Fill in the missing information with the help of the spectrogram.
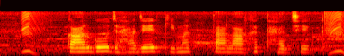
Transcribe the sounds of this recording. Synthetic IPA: kaɾɡod͡ʒɦad͡ʒeɾkimət̪ːalaːkʰət̪hət͡ʃʰe

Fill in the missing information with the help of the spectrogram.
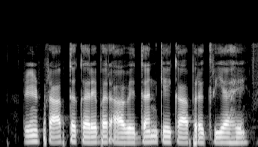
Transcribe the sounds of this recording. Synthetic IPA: ɾɪ̃ɽpɾaːpt̪kɐɾebɐɾa̰ːʋeːd̪ənkekapɾəkɾijaɦɛː

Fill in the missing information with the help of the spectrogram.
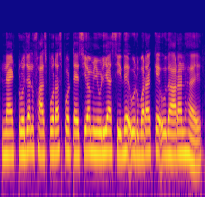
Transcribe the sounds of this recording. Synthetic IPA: naɪʈɾod͡ʒənpʰaspoɾəspoʈesijəmjuɽijasid̪ʱeuɾbəɾəkːeud̪aɾənɦəj

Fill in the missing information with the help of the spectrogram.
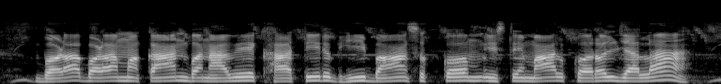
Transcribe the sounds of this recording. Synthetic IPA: bəɽabəɽaməkanbənawekʰat̪iɾbʱibãskəist̪emalkəɾəld͡ʒala

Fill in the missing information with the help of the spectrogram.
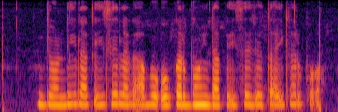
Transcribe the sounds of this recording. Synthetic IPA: d͡ʒoːɳɖʱilaːkəiseləɡa̰ːboʔoːkəɾbʱũːnlaːkəised͡ʒoːt̪aːikəɾbo̰ː

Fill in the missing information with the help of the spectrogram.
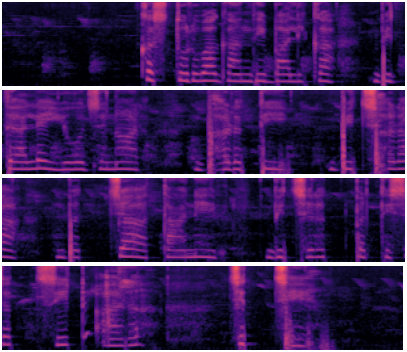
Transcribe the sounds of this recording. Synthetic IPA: kəst̪uɾʋaɡãːnd̪ʱibaːlɪkaʋɪd̪jaːləjjoːd͡ʒnaːɾ | bʱɐɾt̪i | bɪt͡ʃʰɾabətː | ʃat̪aːneʋɪt͡ʃʰɾət̪̚pɾət̪ɪʃət̪siʈaːɾ | t͡ʃɪt̪̚t͡ʃʰeː

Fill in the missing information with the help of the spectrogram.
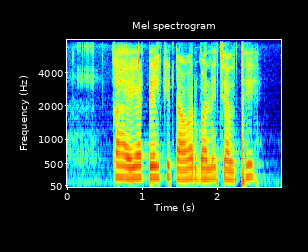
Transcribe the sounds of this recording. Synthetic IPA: kaːejaʈeːlkeʈaːʋəɾbənet͡ʃəlt̪e

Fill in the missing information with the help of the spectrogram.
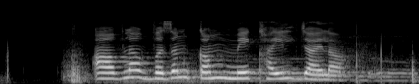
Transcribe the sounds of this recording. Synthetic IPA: aːʋlaːʋɐzənkɐmːẽkʰaːild͡ʒaːjlaː

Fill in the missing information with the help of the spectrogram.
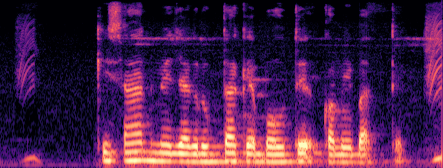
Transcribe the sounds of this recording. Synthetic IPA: kɪsaːnmẽd͡ʒəɡɾuk̚t̪akebəɦʊt̪ekəmiba̰kt̪e

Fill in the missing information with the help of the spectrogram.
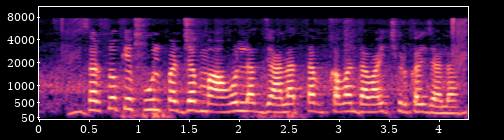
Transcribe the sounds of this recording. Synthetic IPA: sɐɾsõkepʰuːlpɐɾd͡ʒɐbmaːɦoːlːɐɡ̚d͡ʒaːlat̪ɐb̚kɐʋə̃nd̪ɐʋaːit͡ʃʰʊɽkəld͡ʒaːlaː

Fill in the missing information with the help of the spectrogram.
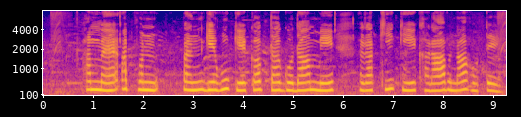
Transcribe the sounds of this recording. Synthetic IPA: həmːɛ̃əp | pənɡeːɦũkekəbt̪əkɡoːd̪aːmːẽ | ɾəkʰikekʰəɾaːbnaɦoːt̪e

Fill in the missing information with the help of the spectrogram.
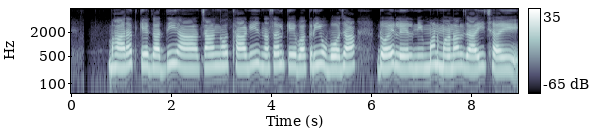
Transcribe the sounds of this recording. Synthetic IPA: bʱaɾət̪keɡəd̪ʱːiat͡ʃãŋɡt̪ʰaɡid͡ʒnəsəlkebəkɾiobod͡ʒʱa | ɖʱojlelnimːənmanəld͡ʒait͡ʃʰə

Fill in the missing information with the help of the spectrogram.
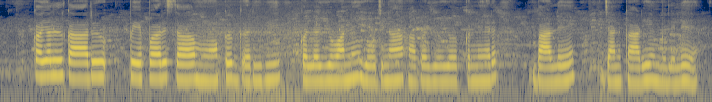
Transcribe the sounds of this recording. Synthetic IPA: kəjəlkaɾ | peːpəɾsəmɔkɡəɾibikələjoənjoːd͡ʒnaɦəbəjojoɡneɾ | baːle | d͡ʒaːnkaɾimɪlle

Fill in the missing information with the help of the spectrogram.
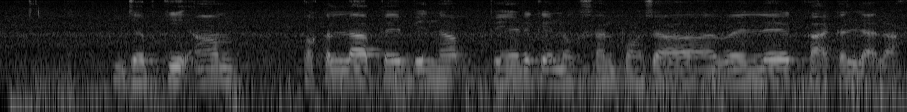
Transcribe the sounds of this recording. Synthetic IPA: d͡ʒɐbkiʔaːm | pəklapebɪnapẽːɖkenʊksaːnpɐɦʊ̃t͡ʃaʋelekaːʈəld͡ʒaːlaː

